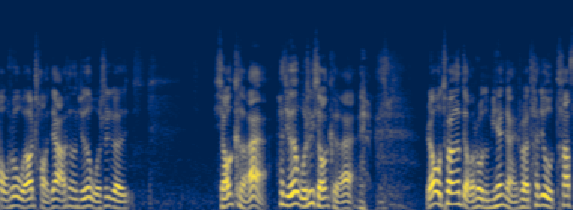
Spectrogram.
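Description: A young man, a comedian, telling a story to camera in a casual vlog, animated and slangy, stumbling and restarting his sentences. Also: on the high side. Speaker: stand-up comedian vlogger.

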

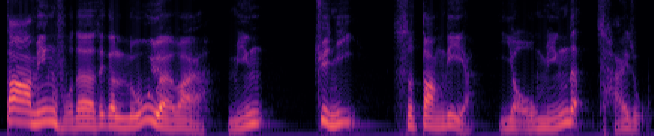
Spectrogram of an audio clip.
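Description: A man's voice: on the high side, very animated, measured pace, dry recording. A man, telling a classic tale in a chatty folk storytelling style, stretching out his filler particles.

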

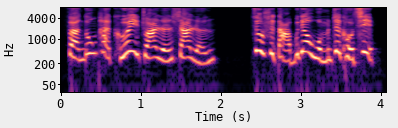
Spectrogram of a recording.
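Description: A woman's voice: on the high side, lively intonation, moderate pace, fairly bright tone, no echo, studio quality. A woman voicing a fervent young revolutionary woman. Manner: firm, fervent, emphatic. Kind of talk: audiobook character voice.

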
